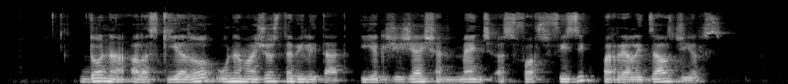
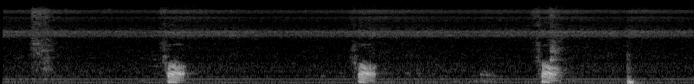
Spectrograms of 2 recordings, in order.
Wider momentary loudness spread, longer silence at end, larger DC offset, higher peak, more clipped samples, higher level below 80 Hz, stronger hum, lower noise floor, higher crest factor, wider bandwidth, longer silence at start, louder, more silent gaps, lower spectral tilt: second, 8 LU vs 18 LU; first, 0.65 s vs 0 s; neither; first, 0 dBFS vs -8 dBFS; neither; about the same, -58 dBFS vs -54 dBFS; neither; first, -68 dBFS vs -46 dBFS; second, 18 dB vs 24 dB; second, 12.5 kHz vs 16.5 kHz; first, 0.8 s vs 0.05 s; first, -17 LUFS vs -32 LUFS; neither; about the same, -5 dB/octave vs -5.5 dB/octave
